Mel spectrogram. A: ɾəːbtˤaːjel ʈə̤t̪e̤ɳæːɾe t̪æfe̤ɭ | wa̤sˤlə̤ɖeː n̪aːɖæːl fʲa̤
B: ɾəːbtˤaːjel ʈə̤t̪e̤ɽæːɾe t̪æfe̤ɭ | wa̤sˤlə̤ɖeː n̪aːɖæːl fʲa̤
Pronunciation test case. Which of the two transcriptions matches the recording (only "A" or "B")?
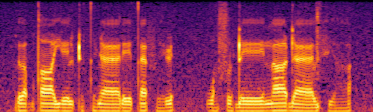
A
